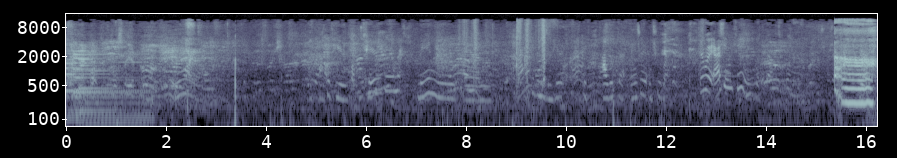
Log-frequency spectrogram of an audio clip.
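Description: Young girls sing together through a microphone in a large echoing hall.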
